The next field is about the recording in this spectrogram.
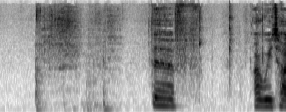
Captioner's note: speaking French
